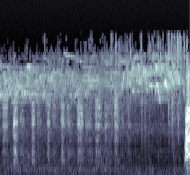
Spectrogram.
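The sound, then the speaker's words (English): In the video game Blair Witch by Bloober Team, the dog Bullet pants steadily in quick, rhythmic breaths, then lets out one sudden loud bark at the very end. No one speaks. “Dog's name is Bullet.”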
